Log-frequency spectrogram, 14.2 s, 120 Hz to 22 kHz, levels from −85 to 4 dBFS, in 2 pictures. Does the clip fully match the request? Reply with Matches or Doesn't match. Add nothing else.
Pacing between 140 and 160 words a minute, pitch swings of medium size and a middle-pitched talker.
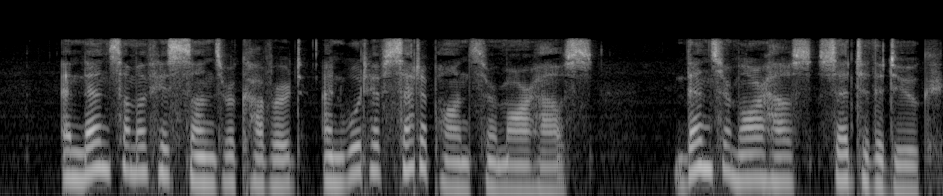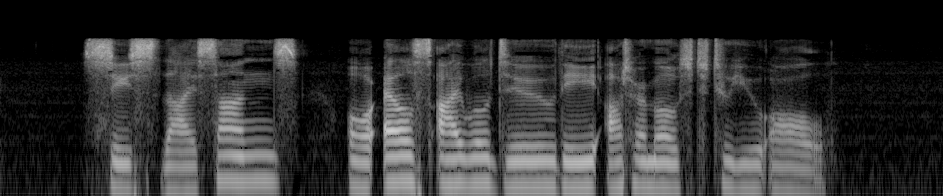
Matches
